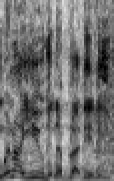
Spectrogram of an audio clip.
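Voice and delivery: ordinary talk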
